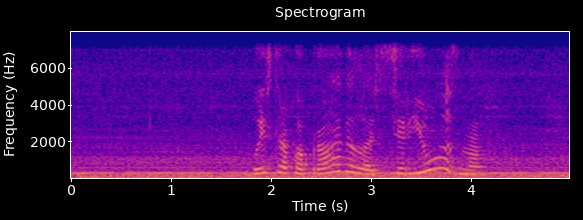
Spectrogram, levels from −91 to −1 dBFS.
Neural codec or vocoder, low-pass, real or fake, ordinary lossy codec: none; 7.2 kHz; real; none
